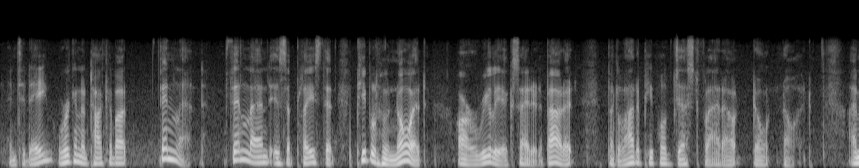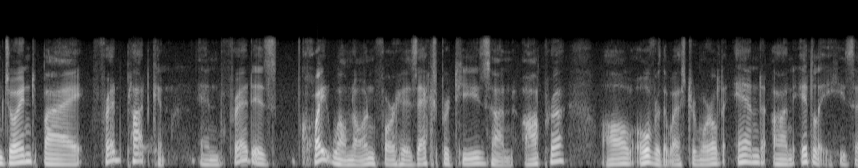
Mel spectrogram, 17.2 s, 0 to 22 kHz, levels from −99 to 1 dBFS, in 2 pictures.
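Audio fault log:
0.00–0.07, 1.28–1.59, 3.17–3.22, 4.51–4.56 and 10.04–10.13 s, echo leak: a faint delayed copy of the speech, roughly 25 to 40 dB down, trails by a constant 199 ms, likely residue a loudspeaker-side echo canceller missed. The fixed lag and brief scraps distinguish it from smoothly decaying room reverberation.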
